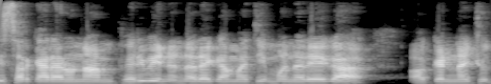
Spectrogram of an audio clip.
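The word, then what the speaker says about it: MGNREGA: મગનરેગા. બરાબર. આપણે મગનરેગા થોડું બોલાય એટલે આપણે મનરેગા બોલવાનું. શું બોલવાનું છે? મનરેગા. જી સાયલન્ટ છે એવું સમજી લેજો.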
